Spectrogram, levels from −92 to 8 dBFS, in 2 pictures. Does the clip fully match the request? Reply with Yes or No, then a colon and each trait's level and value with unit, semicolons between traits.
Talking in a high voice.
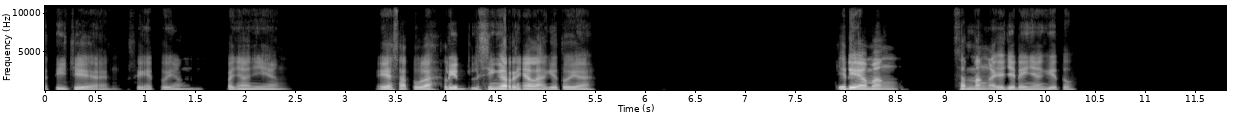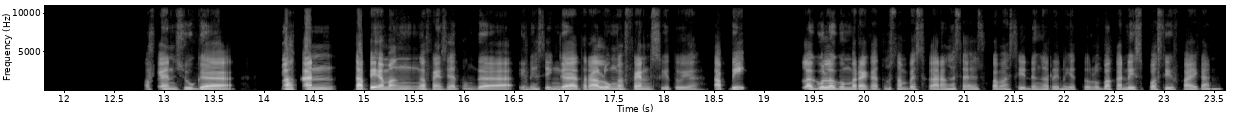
No: low, 115 Hz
